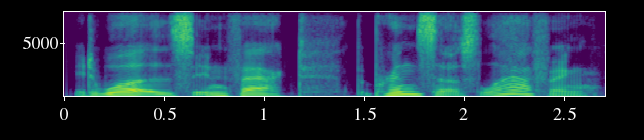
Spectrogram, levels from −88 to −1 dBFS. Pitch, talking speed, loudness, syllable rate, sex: 185 Hz, 155 wpm, -20 LUFS, 3.8 syllables/s, female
